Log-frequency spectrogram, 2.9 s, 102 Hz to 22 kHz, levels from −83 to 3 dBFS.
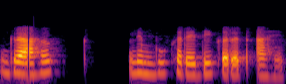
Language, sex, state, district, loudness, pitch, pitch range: Marathi, female, Maharashtra, Pune, -22 LUFS, 210 Hz, 200-215 Hz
